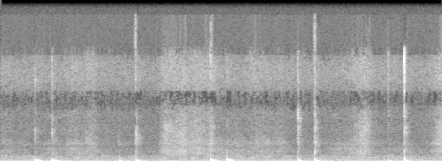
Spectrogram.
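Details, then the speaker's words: Abdominal percussion during a health assessment: five pairs of soft, low finger taps, mostly hollow tympany with dullness in some places. "so I heard timpani and most of the places in some places it was dull"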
